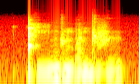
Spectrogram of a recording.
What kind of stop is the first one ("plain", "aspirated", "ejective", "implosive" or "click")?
click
